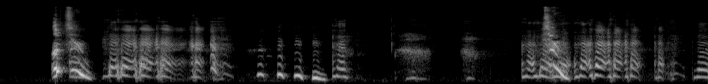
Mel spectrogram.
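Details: Two sudden sneezes, each followed by bursts of giggling laughter from a young child; sneezing.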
